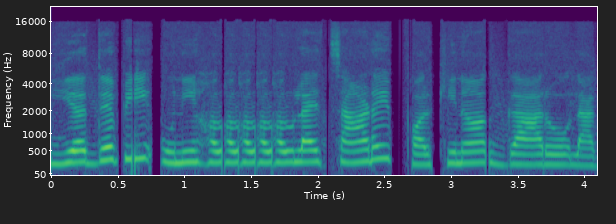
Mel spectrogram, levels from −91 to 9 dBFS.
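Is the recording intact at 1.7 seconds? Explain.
No. At 1.7 s the sound is caught in a CD stuck on one turn. From 1.28 to 1.78 s the same slice of about 0.13 s plays four times over. A brief mute falls at each jump. This is what happens when a scratch knocks the laser back one track at the same point on every rotation. The result is a quick, evenly spaced stutter instead of forward progress.

The moment also carries a grainy, gritty texture that follows the sound and roughens quieter parts. The likely cause is low bit depth without dither, at around 6 bits with rounding. Each sample snaps to one of very few levels. The error sits only about 25 dB below the signal and moves with it, so it is heard as distortion rather than steady hiss.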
